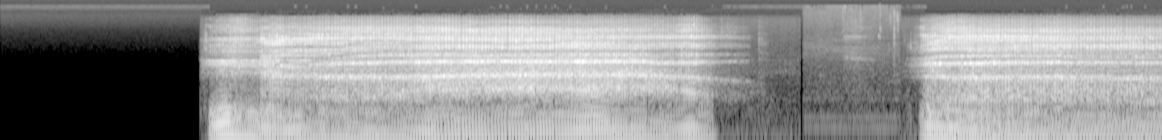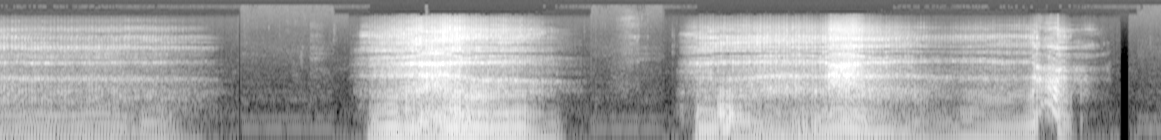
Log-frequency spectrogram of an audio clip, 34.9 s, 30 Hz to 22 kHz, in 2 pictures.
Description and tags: Four monster growls. Made with Audacity and my own voice, lowered two octaves, slowed 50%.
